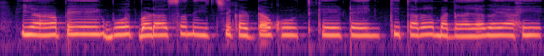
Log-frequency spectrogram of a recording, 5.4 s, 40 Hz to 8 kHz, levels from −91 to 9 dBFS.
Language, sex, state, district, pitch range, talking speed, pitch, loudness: Hindi, female, Bihar, Sitamarhi, 285-310 Hz, 165 wpm, 295 Hz, -17 LUFS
